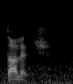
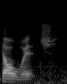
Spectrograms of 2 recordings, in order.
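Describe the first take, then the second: First: The W sound is left out entirely. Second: The W sound is pronounced in the middle. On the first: The speaker calls it right. "You don't pronounce a W in Dulwich" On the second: The speaker calls it wrong. "don't say Dulwich"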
